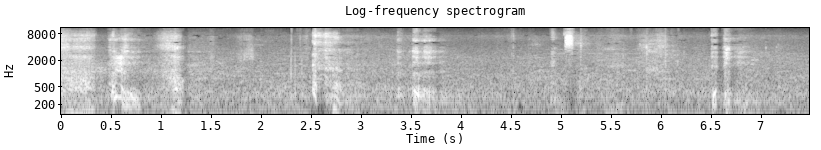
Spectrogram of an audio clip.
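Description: A man speaks calmly into a clip-on microphone in a room that echoes.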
